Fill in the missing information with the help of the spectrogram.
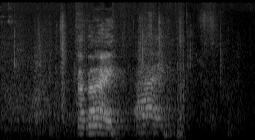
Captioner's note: voiceover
